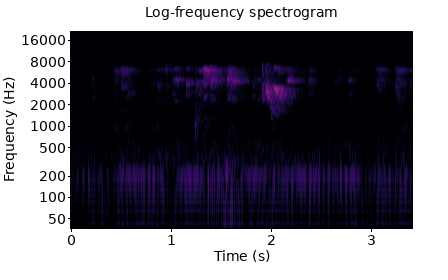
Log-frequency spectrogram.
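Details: Free-flying budgerigar flock: a short run of high, scratchy twitters and chirps, with one louder sweeping call near the two-second point, over a faint droning hum.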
